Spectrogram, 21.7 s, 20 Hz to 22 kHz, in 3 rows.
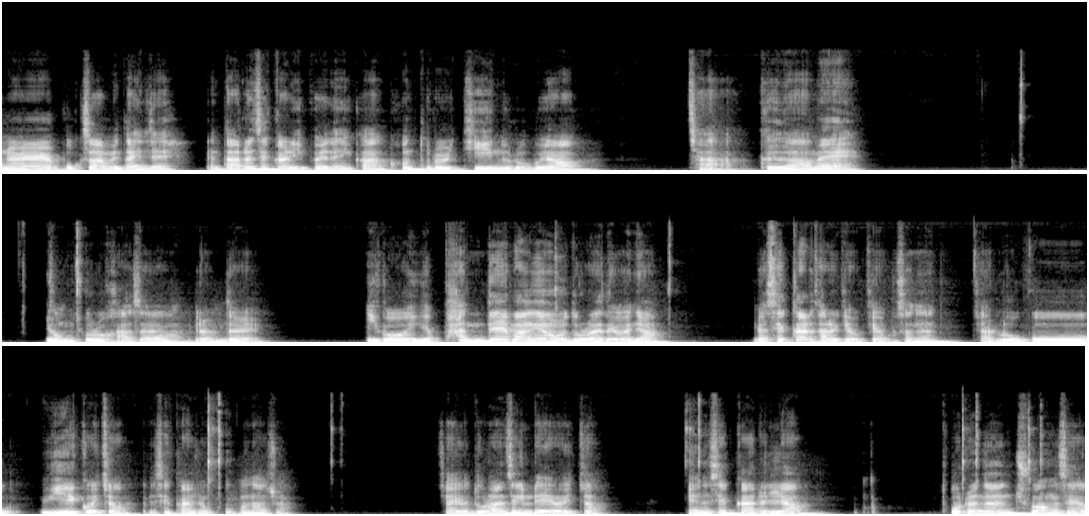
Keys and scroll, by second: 3.3 ctrl+d.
